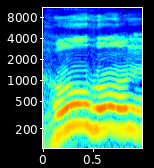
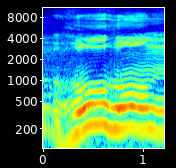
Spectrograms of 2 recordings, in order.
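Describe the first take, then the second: The two takes are said the same way.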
